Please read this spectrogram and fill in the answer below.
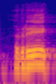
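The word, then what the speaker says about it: wreck: जी silent है आपका island है इसमें एस साइलेंट है आपका रेक है इसमें डब्ल्यू साइलेंट है यह आपका कंपेन है इसमें जी साइलेंट है ये आपका फासन फासिन है।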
